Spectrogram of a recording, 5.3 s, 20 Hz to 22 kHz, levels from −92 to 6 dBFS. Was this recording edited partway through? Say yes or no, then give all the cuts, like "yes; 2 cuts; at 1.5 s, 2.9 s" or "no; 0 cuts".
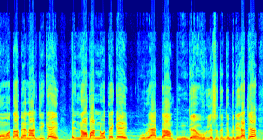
yes; 2 cuts; at 1.8 s, 3.6 s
